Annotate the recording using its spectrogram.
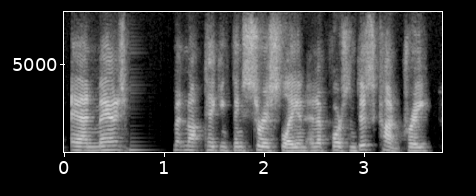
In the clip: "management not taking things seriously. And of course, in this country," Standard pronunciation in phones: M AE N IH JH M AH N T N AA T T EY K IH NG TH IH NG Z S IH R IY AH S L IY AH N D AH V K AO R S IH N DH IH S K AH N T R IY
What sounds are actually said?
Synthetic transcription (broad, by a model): M AE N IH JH M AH N N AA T T EY K IH NG TH IH NG Z S IH R IY AH S L IY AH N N AH V K AO R S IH N DH IH S K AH N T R IY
